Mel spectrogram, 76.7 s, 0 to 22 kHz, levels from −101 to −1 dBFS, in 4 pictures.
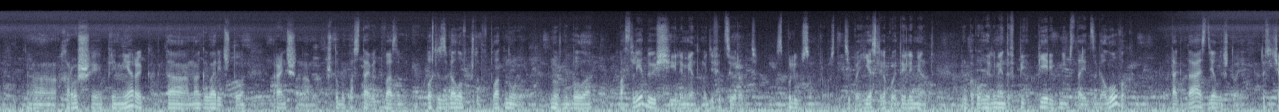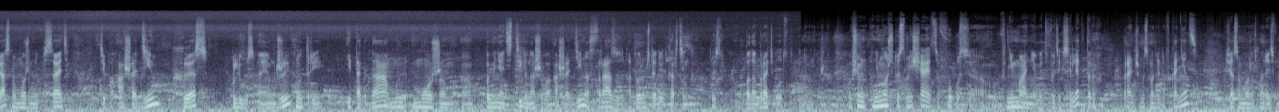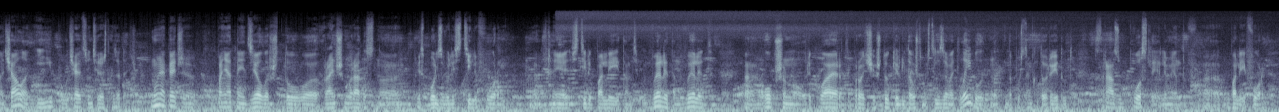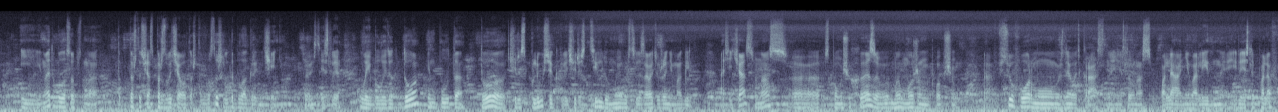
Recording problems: chatter from many people; loud; throughout; 8 dB below the speech
wind noise on the microphone; occasional gusts; 20 dB below the speech
hiss; faint; until 31 s and from 47 s on; 25 dB below the speech

